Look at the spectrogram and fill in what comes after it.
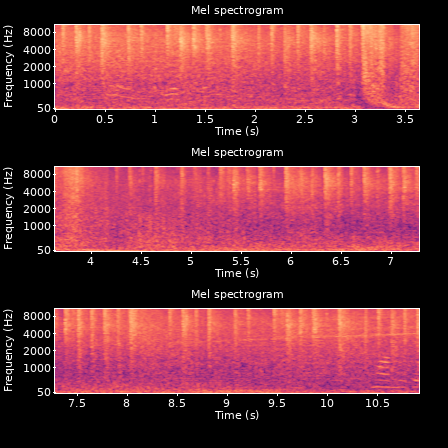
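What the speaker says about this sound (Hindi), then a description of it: "अमेरिकी बम धमाकों से ईरान का फोर्डो न्यूक्लियर साइट धुआं हो गया" Heavy, continuous booming blasts and rumbling from US air strikes on Iran's Fordow nuclear site at midnight fill the recording, loud and dense with overlapping detonations and crackling, without let-up.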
